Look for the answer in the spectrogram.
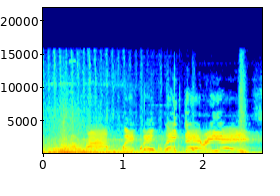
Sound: exclaims

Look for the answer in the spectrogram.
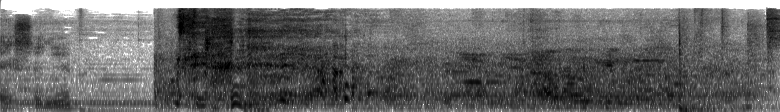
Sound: both laughing

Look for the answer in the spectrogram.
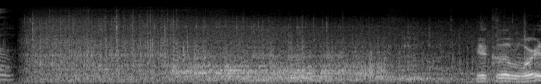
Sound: car wash whooshing

